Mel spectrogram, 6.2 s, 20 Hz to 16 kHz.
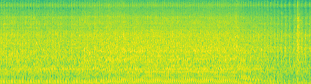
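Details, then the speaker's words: Craftsman LT1000 riding mower after a carburetor rebuild with the needle and seat no longer leaking. It fires with a rough, wavering, lean putter. Cause: the mixture screw was misadjusted; it was richened about a half turn. "right. I just had to add a little more fuel. I think we went out like, what, a half turn or so? These weren't adjusted right."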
